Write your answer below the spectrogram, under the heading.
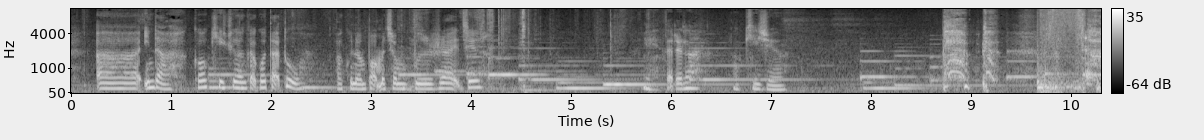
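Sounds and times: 
soft sustained musical tone: 0:00.0 - 0:09.6
speech: 0:00.2 - 0:04.6, 0:06.0 - 0:07.3
woman coughing up blood: 0:08.7 - 0:09.4, 0:10.0 - 0:10.2.

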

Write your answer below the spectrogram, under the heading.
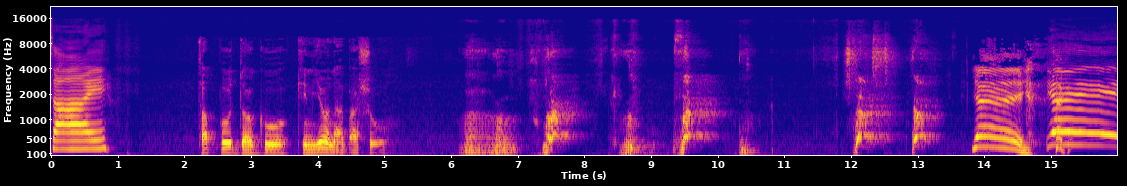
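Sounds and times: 
speech: 0:00.0 - 0:01.0, 0:02.2 - 0:05.1, 0:06.1 - 0:07.8, 0:08.5 - 0:09.6, 0:12.0 - 0:12.3, 0:13.8 - 0:15.5
dog barking: 0:07.3 - 0:08.1, 0:09.4 - 0:10.2, 0:12.0 - 0:13.4.

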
